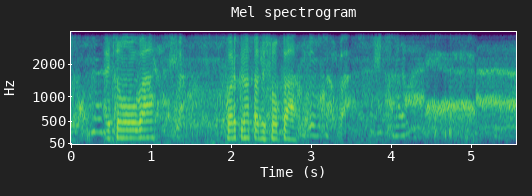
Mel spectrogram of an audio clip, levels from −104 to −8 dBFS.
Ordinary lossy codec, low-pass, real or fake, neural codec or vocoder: none; 3.6 kHz; fake; codec, 16 kHz, 4.8 kbps, FACodec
